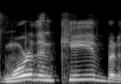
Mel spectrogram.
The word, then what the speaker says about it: Kyiv: And I was like, wait, I've always heard them pronounce it Kyiv.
